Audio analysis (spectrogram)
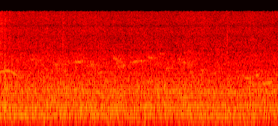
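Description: Honeybees swarm and buzz steadily around an open hive while frames of capped brood are handled, a dense continuous drone close by with no talk.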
